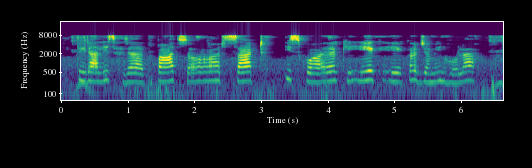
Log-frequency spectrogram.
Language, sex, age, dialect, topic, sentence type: Bhojpuri, male, 18-24, Western, agriculture, statement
